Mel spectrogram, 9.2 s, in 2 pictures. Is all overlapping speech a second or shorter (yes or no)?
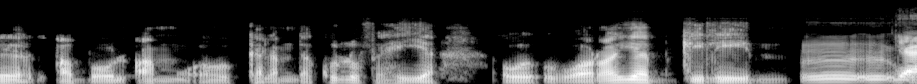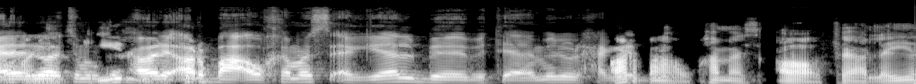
no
